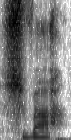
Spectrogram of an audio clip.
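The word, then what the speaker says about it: שְׁבַע: its feminine is Shiva in its construct state it is pronounced shva shva so we say construct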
